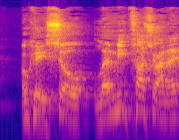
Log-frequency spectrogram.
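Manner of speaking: normal talking voice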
